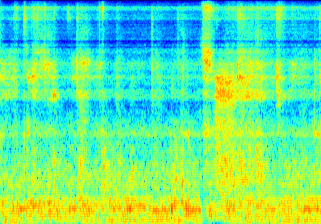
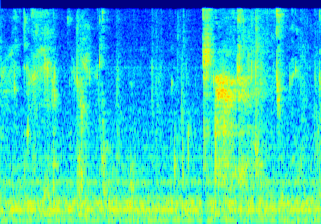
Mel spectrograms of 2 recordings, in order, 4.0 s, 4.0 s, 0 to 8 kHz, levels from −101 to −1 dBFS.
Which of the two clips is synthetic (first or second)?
first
